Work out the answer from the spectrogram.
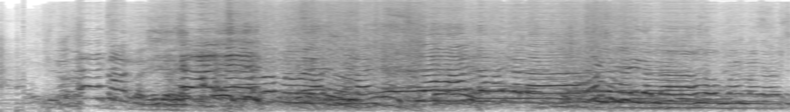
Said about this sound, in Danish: Det vi hører her er en sørgende landsby i Sierra Leone. Menneskene sørger, fordi en af landsbyens medlemmer, en ældre kvinde, er død. Hun er gået bort på grund af Ebola og kan derfor ikke blive begravet på traditionel vis i landsbyen.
